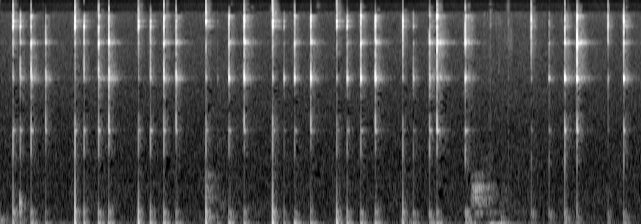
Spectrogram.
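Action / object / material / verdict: tap / glass candle jar filled with wax / glass / none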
